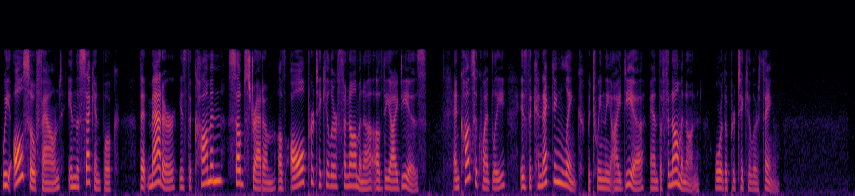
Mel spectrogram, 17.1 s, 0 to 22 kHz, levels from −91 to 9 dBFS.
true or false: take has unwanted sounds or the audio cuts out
false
